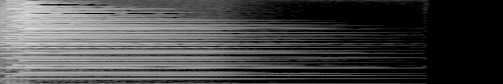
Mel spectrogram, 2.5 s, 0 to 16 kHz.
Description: A sharp 7th Suspended 2nd Sharp 5th A sharp, Guitar Half Step Down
